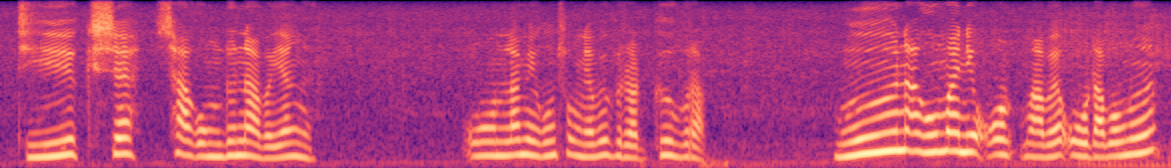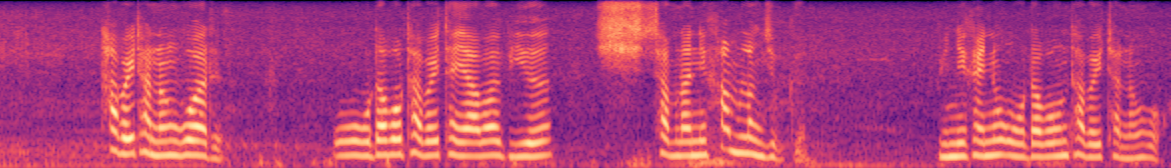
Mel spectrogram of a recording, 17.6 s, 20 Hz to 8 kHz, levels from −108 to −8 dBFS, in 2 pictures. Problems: none marked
